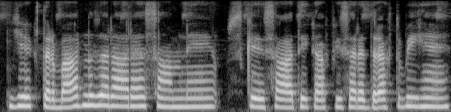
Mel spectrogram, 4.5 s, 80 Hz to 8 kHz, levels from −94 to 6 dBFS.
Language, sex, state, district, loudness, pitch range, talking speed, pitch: Hindi, female, Delhi, New Delhi, -15 LUFS, 210-235 Hz, 225 wpm, 220 Hz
